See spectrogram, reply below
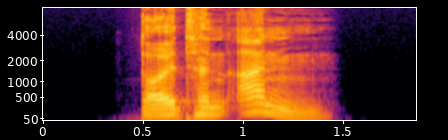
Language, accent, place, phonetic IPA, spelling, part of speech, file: German, Germany, Berlin, [ˌdɔɪ̯tn̩ ˈan], deuten an, verb, De-deuten an.ogg
- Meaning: inflection of andeuten: 1. first/third-person plural present 2. first/third-person plural subjunctive I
